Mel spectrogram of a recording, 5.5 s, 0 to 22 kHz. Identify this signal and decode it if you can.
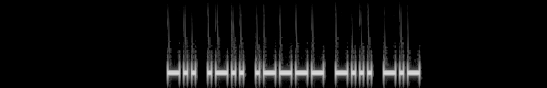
Morse code, heard as a keyed tone, about 30 wpm, 700 Hz. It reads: DL1BK
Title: DXCC-100 Call Signs - 5 Characters - 30wpm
